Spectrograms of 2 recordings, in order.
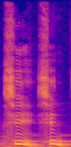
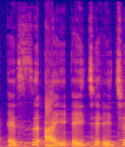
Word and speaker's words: SIHH: 하나의 단어로 생각하신 거예요 그런데 sihh 가 줄임말 이기 때문에 시신 절대 그렇게 발등 하시면 안되고요 sihh 라고 발음을 하셔야 합니다 sil 제츠 는 매년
